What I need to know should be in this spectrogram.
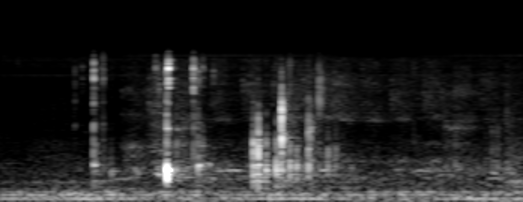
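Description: Dice rattle and tumble across a board.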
